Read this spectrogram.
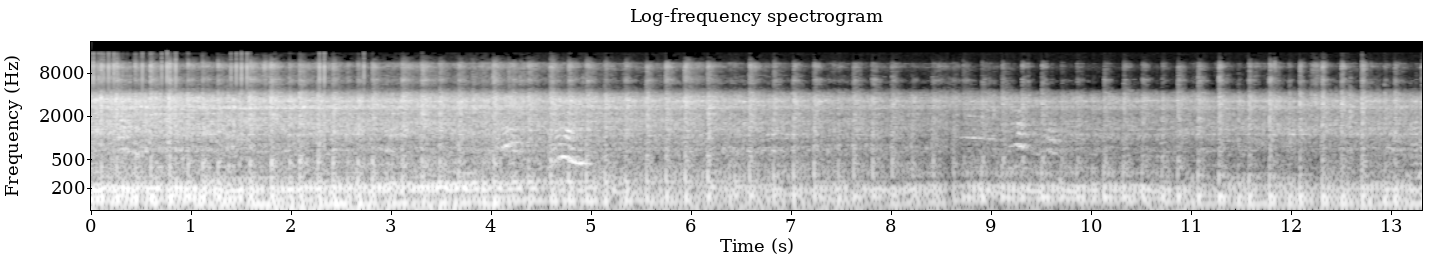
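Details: Yamaha RX King two-stroke after pressing the piston back tight in the block to cure a rough engine noise from the piston: crisp even burble settling into a steady idle with no knocking or rattle; normal running.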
